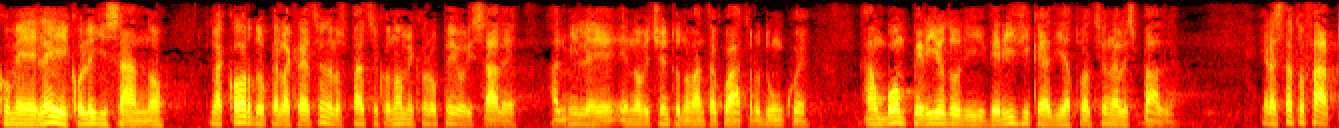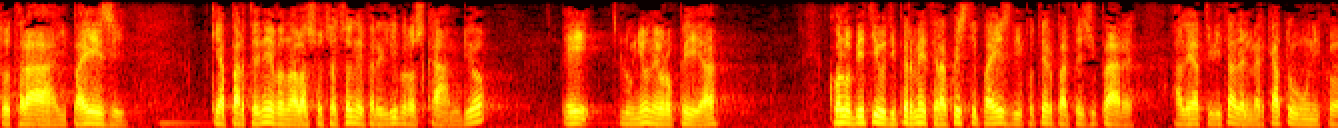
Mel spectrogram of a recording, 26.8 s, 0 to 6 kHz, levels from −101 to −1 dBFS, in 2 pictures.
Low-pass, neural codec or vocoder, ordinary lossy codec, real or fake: 5.4 kHz; none; none; real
